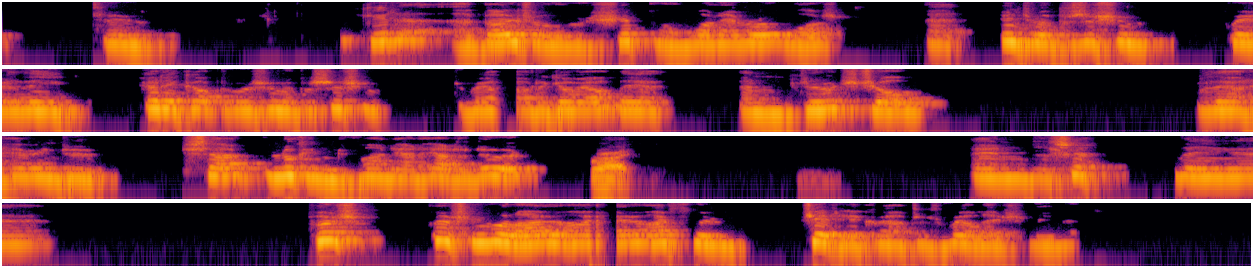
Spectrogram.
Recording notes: talks via Zoom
